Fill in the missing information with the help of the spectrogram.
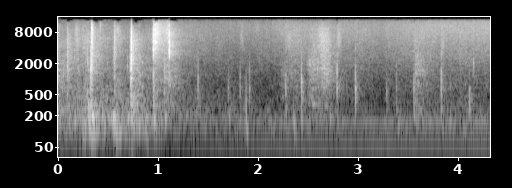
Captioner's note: footsteps approaching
